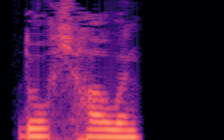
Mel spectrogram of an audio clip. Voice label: "durchhauen", German; adjectives

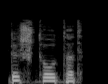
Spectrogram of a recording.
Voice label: "gestootert", german; adjectives

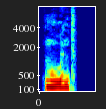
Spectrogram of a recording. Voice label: "muhend", German; adjectives

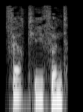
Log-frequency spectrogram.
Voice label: "vertiefend", German; adjectives

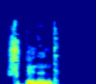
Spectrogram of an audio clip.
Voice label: "spinnend", german; adjectives

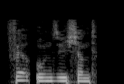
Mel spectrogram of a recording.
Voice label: "verunsichernd", German; adjectives

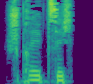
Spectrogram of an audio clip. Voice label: "spritzig", German; adjectives

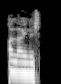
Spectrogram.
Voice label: "alleinig", German; adjectives

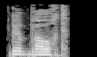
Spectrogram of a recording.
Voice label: "gebraucht", German; adjectives

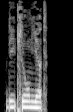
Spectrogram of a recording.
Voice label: "diplomiert", German; adjectives

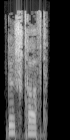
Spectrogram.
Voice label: "gestrafft", german; adjectives

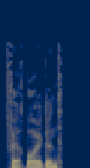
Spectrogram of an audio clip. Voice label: "verbeugend", German; adjectives

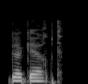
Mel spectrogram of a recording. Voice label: "gegerbt", german; adjectives

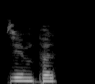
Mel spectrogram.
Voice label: "simpel", German; adjectives

